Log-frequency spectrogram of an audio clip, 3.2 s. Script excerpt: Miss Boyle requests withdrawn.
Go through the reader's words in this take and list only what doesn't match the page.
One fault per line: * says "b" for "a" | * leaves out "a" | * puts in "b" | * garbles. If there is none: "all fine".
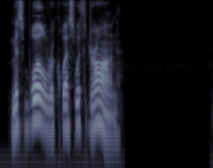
all fine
